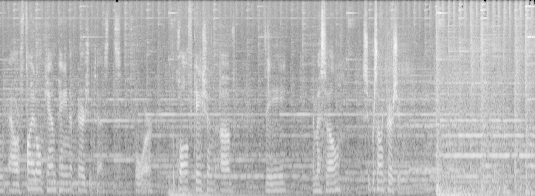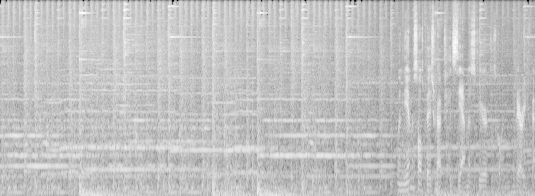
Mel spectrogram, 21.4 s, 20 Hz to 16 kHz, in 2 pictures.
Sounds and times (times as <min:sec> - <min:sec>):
Speech: 0:00.0 - 0:08.1, 0:18.6 - 0:21.4
Music: 0:00.0 - 0:21.4.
